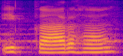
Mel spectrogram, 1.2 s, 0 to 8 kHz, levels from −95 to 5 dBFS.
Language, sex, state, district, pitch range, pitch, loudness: Hindi, female, Jharkhand, Garhwa, 205-225 Hz, 215 Hz, -16 LUFS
